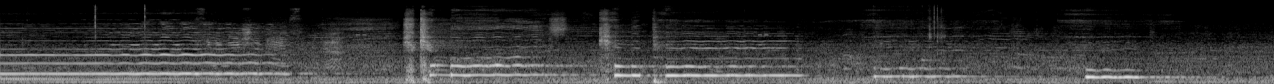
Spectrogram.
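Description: Live keyboard and voice: a male singer holds a long wordless note with vibrato, then sings a few shorter held notes over soft electric-piano chords.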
